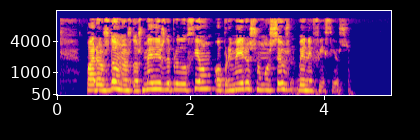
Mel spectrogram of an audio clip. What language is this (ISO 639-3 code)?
glg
